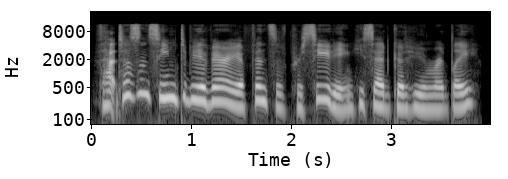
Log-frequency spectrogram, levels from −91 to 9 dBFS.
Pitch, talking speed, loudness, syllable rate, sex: 220 Hz, 195 wpm, -19 LUFS, 6.0 syllables/s, female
